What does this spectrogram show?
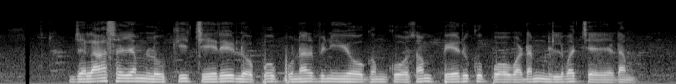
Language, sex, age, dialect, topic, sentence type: Telugu, male, 51-55, Central/Coastal, agriculture, statement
